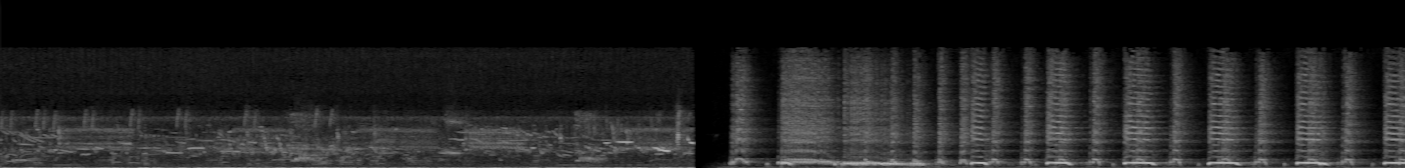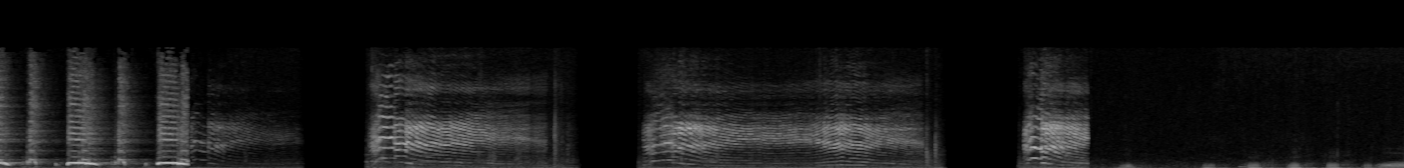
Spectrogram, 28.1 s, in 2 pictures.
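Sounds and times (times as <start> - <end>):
birds chirping and singing: 0.0 - 16.0.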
